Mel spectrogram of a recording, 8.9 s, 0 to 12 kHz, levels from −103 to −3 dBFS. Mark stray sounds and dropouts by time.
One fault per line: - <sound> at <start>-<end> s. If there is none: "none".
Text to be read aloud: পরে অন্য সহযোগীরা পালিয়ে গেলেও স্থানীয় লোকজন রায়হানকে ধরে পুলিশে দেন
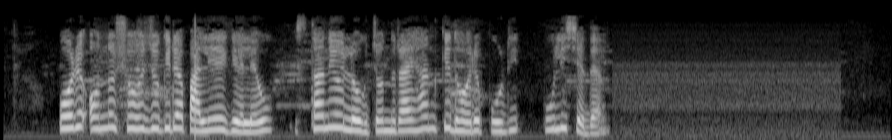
none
